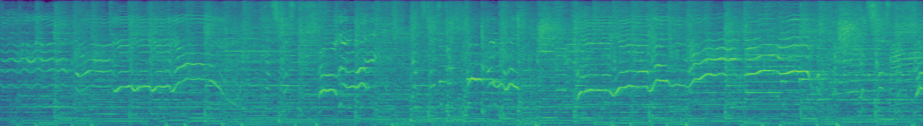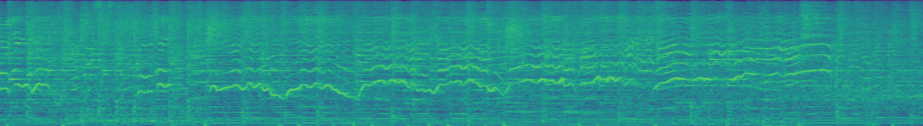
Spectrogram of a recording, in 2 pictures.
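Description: Loud, dense live rock performance with a full band driving steadily throughout, while a powerful female voice wails and soars in long, sliding notes above the music.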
